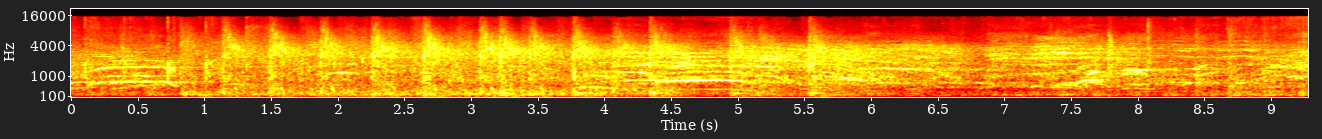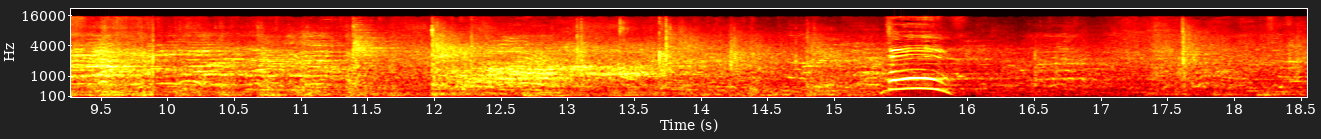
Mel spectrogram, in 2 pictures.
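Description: Youth ice hockey in play inside a rink: sticks and the puck knock and thud against the ice and boards, while spectators shout and call out throughout. One loud, short shout close by comes about three-quarters of the way through.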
